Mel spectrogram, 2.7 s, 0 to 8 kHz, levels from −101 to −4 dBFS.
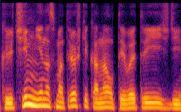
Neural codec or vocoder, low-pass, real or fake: codec, 16 kHz in and 24 kHz out, 1 kbps, XY-Tokenizer; 7.2 kHz; fake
